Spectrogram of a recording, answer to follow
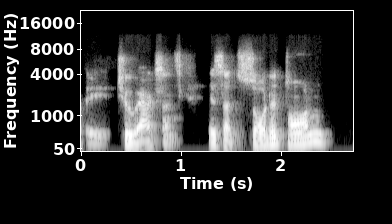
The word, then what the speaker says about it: Södertörn: And I'm not sure on how to pronounce this university with the umlauts or the two accents. Is that Södertörn? Södertörn.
